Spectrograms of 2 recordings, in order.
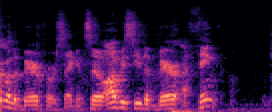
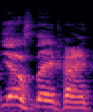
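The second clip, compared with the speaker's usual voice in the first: higher, light Southern drawl on "Yes, they can"; a touch of a hammed-up Southern drawl; mock Southern accent; 7 semitones higher, slower than usual. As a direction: imitate a movie's overdone Southern accent, lightly. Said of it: "thickest Southern accent".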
